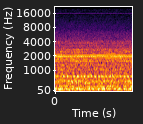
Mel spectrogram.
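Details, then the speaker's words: Tektronix 547 oscilloscope cooling fan after cleaning the blades and reinstalling: steady, even airy whir with no ticking, scraping or wobble, coming up to speed quickly and moving air properly. "So let's see what it does with the blade installed. And looks like it's coming up quickly."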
